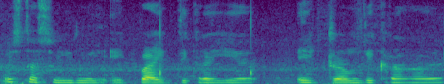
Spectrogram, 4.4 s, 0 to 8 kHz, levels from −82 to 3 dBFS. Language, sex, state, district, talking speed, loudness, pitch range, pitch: Hindi, female, Gujarat, Gandhinagar, 175 wpm, -22 LUFS, 180-190 Hz, 185 Hz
